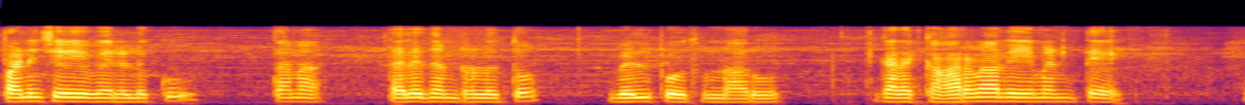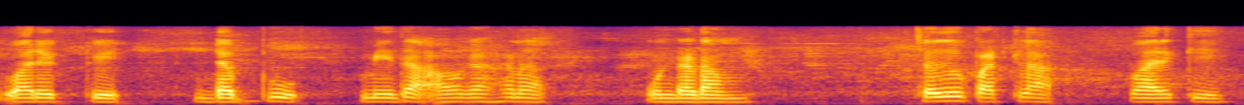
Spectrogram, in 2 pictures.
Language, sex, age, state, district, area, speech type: Telugu, male, 60+, Andhra Pradesh, Chittoor, rural, spontaneous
